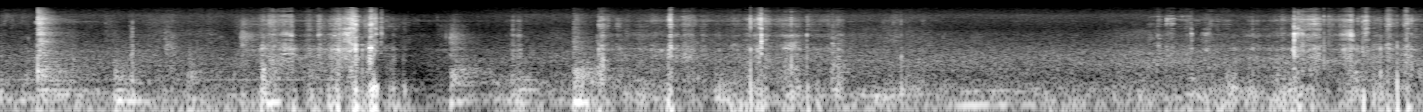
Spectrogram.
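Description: Footsteps and irregular knocks on steel stair treads as someone climbs, over a steady low background rumble.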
